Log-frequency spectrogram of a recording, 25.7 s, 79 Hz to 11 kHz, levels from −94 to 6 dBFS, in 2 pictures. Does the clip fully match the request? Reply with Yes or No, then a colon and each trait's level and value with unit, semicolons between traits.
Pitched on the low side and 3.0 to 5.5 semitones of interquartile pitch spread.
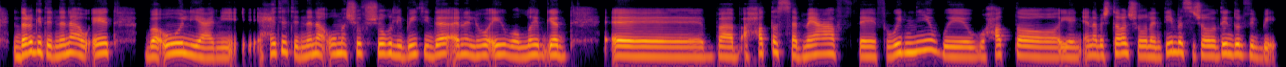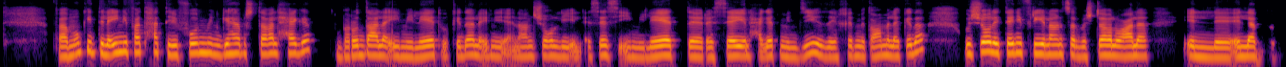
No: high, 195 Hz; average, 3.4 semitones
